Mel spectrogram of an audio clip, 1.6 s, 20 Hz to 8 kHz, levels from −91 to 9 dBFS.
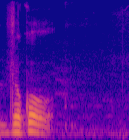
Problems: background conversations at intervals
